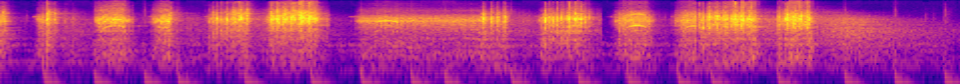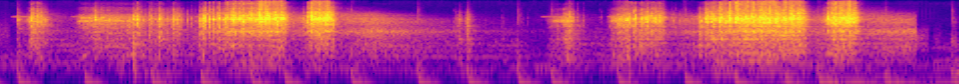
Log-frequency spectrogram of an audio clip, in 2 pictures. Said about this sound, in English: we'll go ahead and tighten down all of our bolts for our oil cooler guard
